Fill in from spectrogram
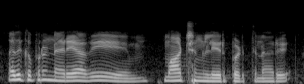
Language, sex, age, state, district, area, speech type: Tamil, male, 18-30, Tamil Nadu, Krishnagiri, rural, spontaneous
